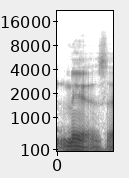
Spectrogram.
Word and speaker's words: Ms.: And there are some indications that the initial pronunciation was Miss and not Ms. as it's pronounced now.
